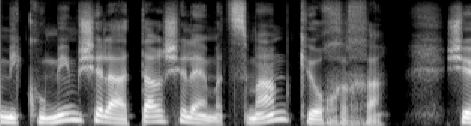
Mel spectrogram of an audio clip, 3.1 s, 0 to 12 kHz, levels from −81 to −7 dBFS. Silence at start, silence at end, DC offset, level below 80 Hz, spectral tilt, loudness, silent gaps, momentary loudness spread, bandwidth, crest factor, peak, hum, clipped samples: 0 s; 0 s; under 0.1%; -44 dBFS; -5 dB/octave; -16 LUFS; none; 11 LU; 12 kHz; 16 dB; 0 dBFS; none; under 0.1%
